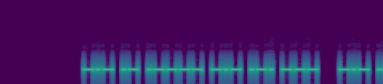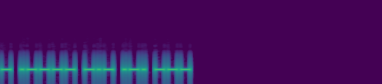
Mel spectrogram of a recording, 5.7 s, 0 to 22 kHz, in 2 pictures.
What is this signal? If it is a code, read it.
Morse code, heard as a keyed tone, about 50 wpm, 700 Hz. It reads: KA1KRO KA1KRO
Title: USA Call Signs Repeated 2x 50wpm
